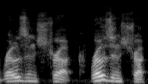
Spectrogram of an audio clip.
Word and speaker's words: Rozenstruik: Rozenstruik, I think is how you pronounce it.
